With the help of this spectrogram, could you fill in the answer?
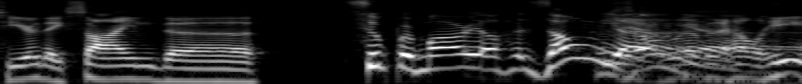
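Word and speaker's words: Hezonja: But like Should we Mobley, trust him on the pronunciation? Nah, Actually, this one I do know. You It do? is Yeah. Hazonia, yes.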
